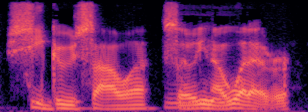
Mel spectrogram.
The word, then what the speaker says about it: Sigsawa: it's or I guess it's written as sigsawa but you know his it's pronounced shawa so you know whatever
